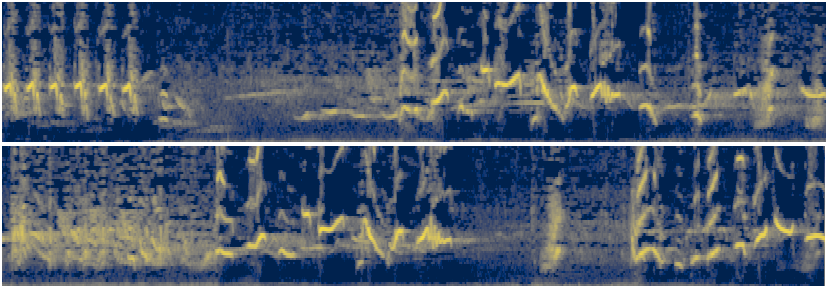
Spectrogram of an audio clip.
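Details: Oriental magpie-robin (kacer) song meant to provoke singing: opens with a fast repeated chattering note, then rich warbled and whistled phrases over a steady low droning background noise.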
